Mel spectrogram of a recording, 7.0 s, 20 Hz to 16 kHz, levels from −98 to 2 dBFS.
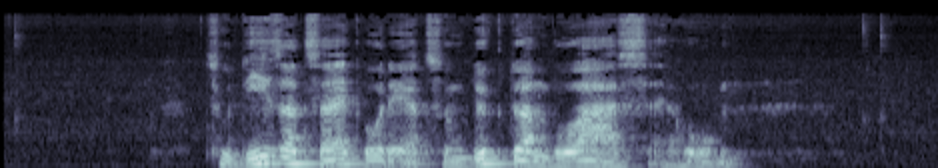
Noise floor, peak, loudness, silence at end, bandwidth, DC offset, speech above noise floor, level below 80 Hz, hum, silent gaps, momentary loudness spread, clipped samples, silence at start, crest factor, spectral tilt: -67 dBFS; -6 dBFS; -23 LUFS; 1.5 s; 11.5 kHz; under 0.1%; 44 dB; -50 dBFS; none; none; 13 LU; under 0.1%; 1.55 s; 18 dB; -5 dB/octave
